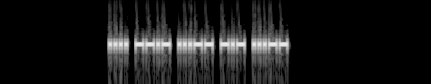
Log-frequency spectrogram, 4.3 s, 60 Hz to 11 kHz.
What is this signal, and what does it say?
Morse code, heard as a keyed tone, about 44 wpm, 700 Hz. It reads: HQ3K3
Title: Code Groups - 5 Letter:Numbers - 45wpm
